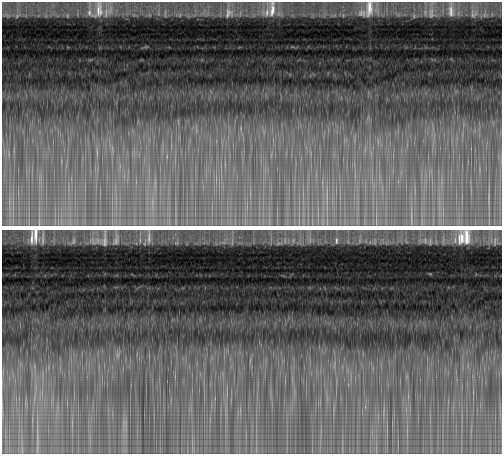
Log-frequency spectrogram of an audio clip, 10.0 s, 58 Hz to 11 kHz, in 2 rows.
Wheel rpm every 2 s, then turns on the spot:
210, 210, 200, 220, 200.
none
